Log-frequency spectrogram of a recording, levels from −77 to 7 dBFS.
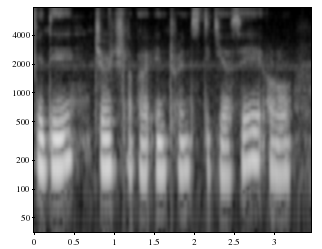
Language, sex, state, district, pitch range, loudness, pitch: Nagamese, female, Nagaland, Dimapur, 150-180 Hz, -17 LUFS, 165 Hz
